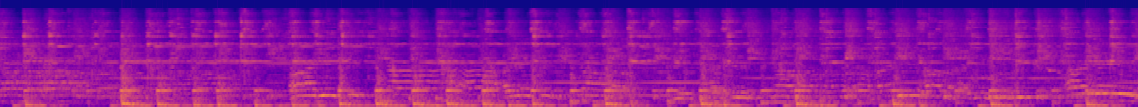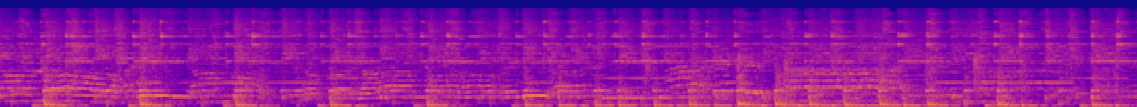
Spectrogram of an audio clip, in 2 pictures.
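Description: Kirtan: a man singing a devotional mantra, with small brass hand cymbals (karatalas) striking in a fast, steady rhythm over a regular low beat.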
